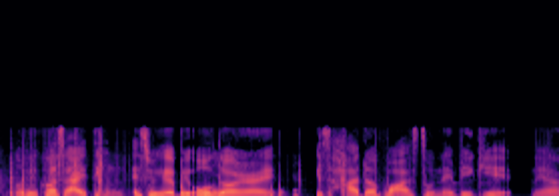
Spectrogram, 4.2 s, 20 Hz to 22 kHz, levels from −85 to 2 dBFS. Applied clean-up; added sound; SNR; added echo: neural mask model RNNoise.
